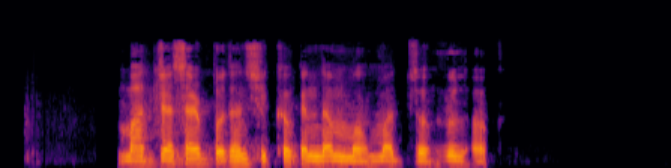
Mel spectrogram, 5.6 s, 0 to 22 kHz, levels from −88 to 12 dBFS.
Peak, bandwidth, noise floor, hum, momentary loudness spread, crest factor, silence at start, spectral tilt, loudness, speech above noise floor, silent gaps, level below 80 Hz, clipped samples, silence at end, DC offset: -2 dBFS; 8.2 kHz; under -90 dBFS; none; 7 LU; 16 dB; 1 s; -6 dB/octave; -16 LUFS; over 75 dB; none; -54 dBFS; under 0.1%; 1.55 s; under 0.1%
